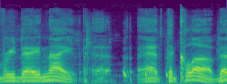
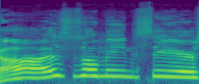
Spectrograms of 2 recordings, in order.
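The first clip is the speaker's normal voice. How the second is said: put-on very high, pitying, sympathetic girl voice; 13 semitones higher than usual. Mocking girls who feel bad for sear, in a mock-pitying girl voice. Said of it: "they feel bad for Sear".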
